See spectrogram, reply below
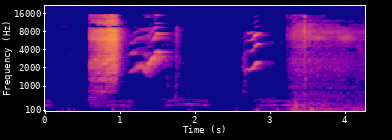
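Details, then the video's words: Caged Javan myna nestlings aged five days, fed alternately by the male and female parents, formerly pets and now living free. A loud harsh rasping burst is followed by high rising squeaks and more scratchy noise. "Indukan Burung Jalak meloloh Anaknya"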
